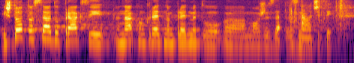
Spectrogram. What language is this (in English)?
Croatian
